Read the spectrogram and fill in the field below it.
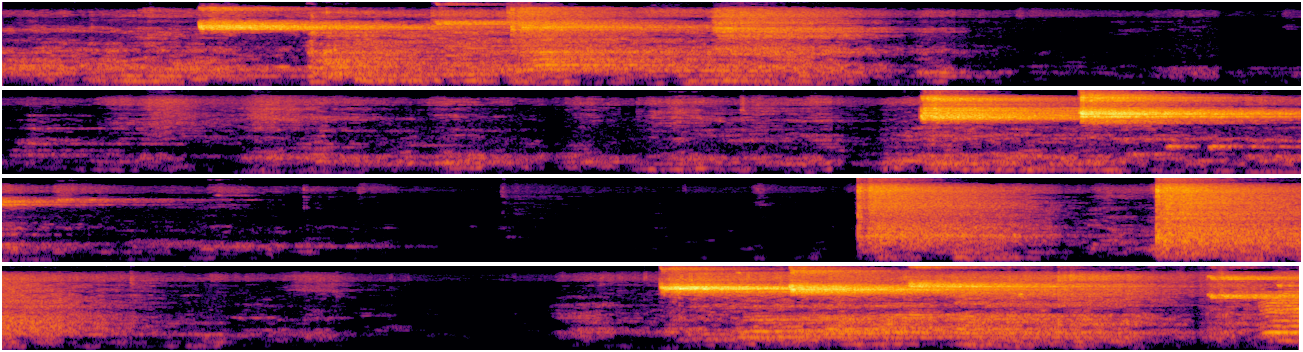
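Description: Badminton rackets strike a shuttlecock back and forth in an echoing hall.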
